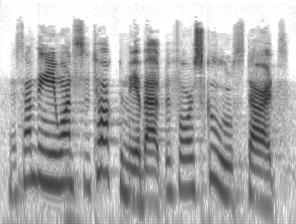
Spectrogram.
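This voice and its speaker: An American actress playing a wry, wisecracking English teacher with dry comic timing in an old radio comedy. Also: female voice, on the high side, expressive, fairly quick, a bit bright. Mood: dry, playful. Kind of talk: 1940s-50s radio comedy acting. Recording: muffled old radio recording, faint noise.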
